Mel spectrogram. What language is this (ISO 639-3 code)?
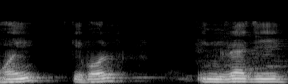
asm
